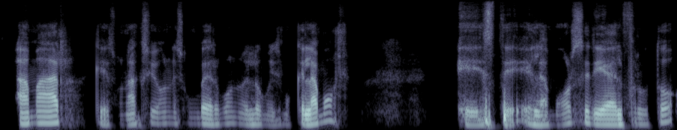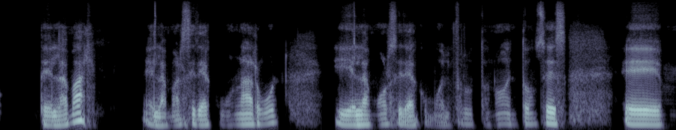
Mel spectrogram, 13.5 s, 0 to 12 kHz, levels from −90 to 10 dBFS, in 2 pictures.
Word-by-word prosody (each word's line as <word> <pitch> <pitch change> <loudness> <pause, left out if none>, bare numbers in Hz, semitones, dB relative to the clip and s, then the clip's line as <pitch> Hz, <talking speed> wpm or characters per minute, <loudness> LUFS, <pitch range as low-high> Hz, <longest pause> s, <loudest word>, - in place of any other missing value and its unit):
amar, 125 +3 +3
que - - -6
es - - -13
una 100 - -8
acción, 120 +2 -11
es 115 - -16
un 115 0 -25
verbo. 110 +2 -2
No 115 -3 -15
es 100 - -6
lo 100 -1 -4
mismo 95 +1 -18
que 100 - +2
el 100 - +9
amor. 160 +9 +1 1.2
Este, 90 0 +1
el 90 - +1
amor 95 +6 -6
sería 100 -6 +5
el 100 0 +5
fruto 100 +1 -6 0.4
del 90 0 0
amar. 155 - +2 0.5
El 85 - -3
amar 90 +4 -6
sería 100 -2 -1
como 90 -2 -23
un 100 +2 -9
árbol, 105 +5 -1 0.5
y 95 -1 0
el 95 +1 +5
amor 95 +2 -5
sería - - 0
como - - -18
el - - -15
fruto, 105 0 -17
¿no? 105 +2 -11
Entonces, 110 +2 -1 0.6
eh, 100 -2 +6
100 Hz, 175 wpm, -24 LUFS, 95-115 Hz, 1.2 s, el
